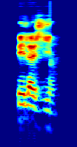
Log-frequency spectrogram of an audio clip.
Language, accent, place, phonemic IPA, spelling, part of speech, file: French, France, Lyon, /pe.la.ʒjɛ̃/, pélagien, adjective, LL-Q150 (fra)-pélagien.wav
- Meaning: 1. pelagian (of or pertaining to the open sea) 2. Pelagian (of or relating to Pelagius)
